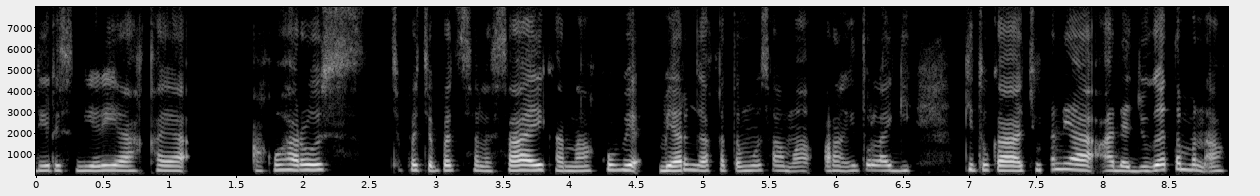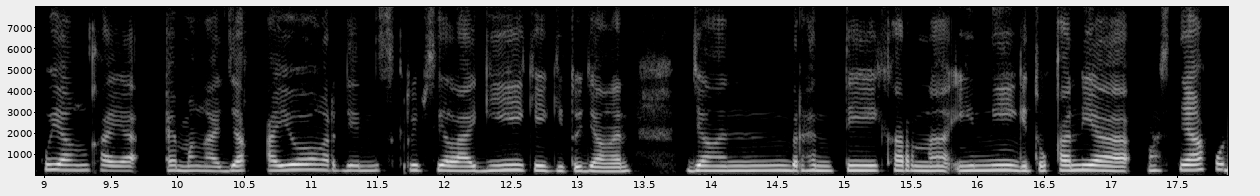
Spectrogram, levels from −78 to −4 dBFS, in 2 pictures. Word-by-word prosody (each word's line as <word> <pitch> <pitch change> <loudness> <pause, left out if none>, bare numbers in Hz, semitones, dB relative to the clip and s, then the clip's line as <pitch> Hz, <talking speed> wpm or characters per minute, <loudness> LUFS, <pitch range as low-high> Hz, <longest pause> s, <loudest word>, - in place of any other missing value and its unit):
diri 225 +1 -2
sendiri 220 +1 0
ya, 220 0 0
kayak 220 -3 -1 0.5
aku 215 +3 -5
harus 250 +1 +2 0.2
cepet-cepet 235 -1 -1
selesai 230 +2 +3
karena 210 -3 -4
aku 245 +3 -2
bia 245 +5 +4
biar 220 +3 +5
enggak 225 -1 -2
ketemu 220 0 -5
sama 205 -3 -7
orang 215 0 -5
itu 240 +2 -6
lagi, 225 -1 -3 0.4
gitu 250 -1 -3
Kak. 220 -1 +5
Cuman 255 +2 -5
ya, 255 -3 +5
ada 220 -2 -1
juga 205 +5 +3
temen 255 -6 -2
aku 220 +5 -4
yang 245 -1 0
kayak 220 -2 -3 0.2
emang 220 -1 -4
ngajak, 210 +3 -1 0.2
"Ayo 255 +3 +3
ngerjain 225 -1 -5
skripsi 235 0 -2
lagi," 220 +3 +1
kayak 225 -2 +1
gitu, 200 - -1
"jangan 190 0 0 0.4
jangan 220 0 +1 0.5
berhenti 230 0 +1
karena 215 -2 0
ini," 230 +2 +2
gitu 215 0 -1
kan 235 +1 +2
ya, 220 -4 +5
maksudnya 240 +3 +1
aku 270 -1 -1
225 Hz, 155 wpm, -23 LUFS, 215-240 Hz, 0.5 s, biar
